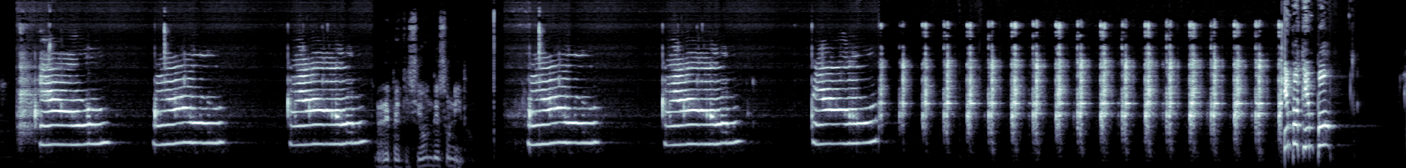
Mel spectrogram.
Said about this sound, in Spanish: Correcto, es un gato. Cuando los gatos maullan lo hacen para comunicarse con humanos y no con otros gatos.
